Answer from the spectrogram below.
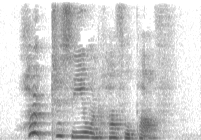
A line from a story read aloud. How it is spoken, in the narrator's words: said the friar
